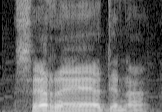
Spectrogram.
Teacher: наголос на другому складі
